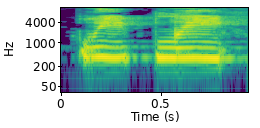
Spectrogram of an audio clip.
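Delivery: high, loud checkout bleep mimicked; scanner bleep. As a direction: copy the till scanner sound.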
